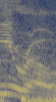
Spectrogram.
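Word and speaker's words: Herro: Hero rhymes with hero, and certainly that's snapped on this dunk.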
